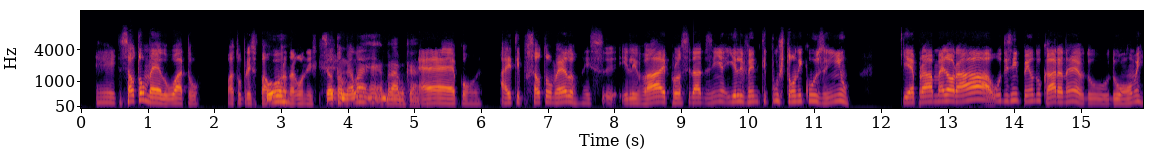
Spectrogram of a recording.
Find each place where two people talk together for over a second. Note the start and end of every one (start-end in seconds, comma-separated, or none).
none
